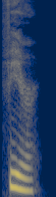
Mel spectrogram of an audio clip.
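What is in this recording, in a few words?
"fear", English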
